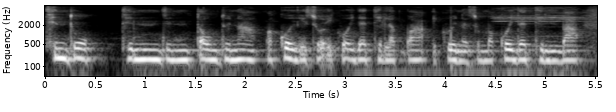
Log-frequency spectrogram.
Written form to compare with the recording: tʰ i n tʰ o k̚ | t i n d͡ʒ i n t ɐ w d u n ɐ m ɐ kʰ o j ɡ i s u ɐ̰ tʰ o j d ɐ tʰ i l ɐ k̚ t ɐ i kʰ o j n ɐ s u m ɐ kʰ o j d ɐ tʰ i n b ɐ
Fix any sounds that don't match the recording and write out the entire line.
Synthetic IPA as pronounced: tʰ i n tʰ o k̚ | tʰ i n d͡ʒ i n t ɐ w d u n ɐ m ɐ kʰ o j ɡ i s u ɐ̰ kʰ o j d ɐ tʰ i l ɐ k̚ p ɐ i kʰ o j n ɐ s u m ɐ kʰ o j d ɐ tʰ i n b ɐ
